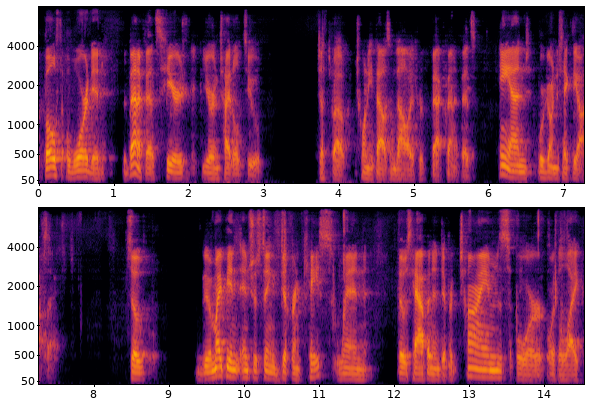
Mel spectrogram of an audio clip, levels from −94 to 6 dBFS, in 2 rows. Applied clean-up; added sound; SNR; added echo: neural mask model Resemble Enhance denoiser.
